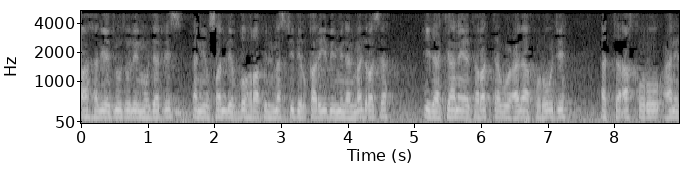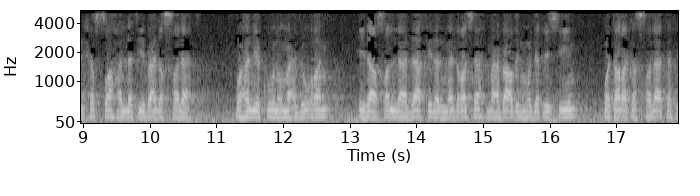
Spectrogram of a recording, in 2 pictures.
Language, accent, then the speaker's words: Arabic; Jeddah, Makkah Province, Saudi Arabia; أنا من جدة وعندي دورة في الرياض لمدة شهر تقريبا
